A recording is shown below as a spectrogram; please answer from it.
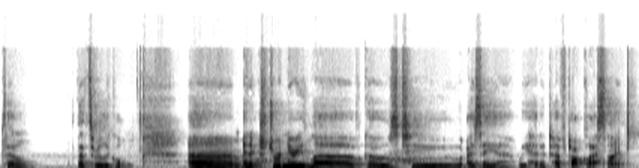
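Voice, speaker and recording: Low, gravelly-voiced woman musing slowly. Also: fairly even intonation, slight background noise. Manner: rambling, heartfelt, searching for words. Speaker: vlogger and mom. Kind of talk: casual reflective vlog talk. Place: at a resort on vacation.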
